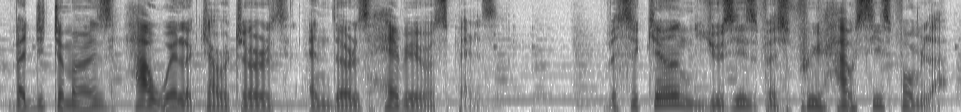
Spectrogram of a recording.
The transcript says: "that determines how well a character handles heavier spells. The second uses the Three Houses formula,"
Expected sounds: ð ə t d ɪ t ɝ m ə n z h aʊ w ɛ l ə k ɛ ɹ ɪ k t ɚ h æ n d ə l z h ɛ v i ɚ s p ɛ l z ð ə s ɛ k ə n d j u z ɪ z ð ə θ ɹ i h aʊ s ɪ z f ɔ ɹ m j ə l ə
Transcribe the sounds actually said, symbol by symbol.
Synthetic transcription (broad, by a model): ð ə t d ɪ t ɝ m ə z h aʊ w ɛ l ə k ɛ ɹ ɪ k t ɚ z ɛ n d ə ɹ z h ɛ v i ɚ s p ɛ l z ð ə s ɛ k ə n d j u z ɪ z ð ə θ ɹ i h aʊ s ɪ z f ɔ ɹ m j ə l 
